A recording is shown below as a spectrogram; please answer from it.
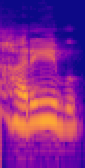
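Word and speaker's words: हरेऽव: का पद बन जाएगा पढ़ा नहीं जाता केवल लिखा जाता है तो इसका जो सही उच्चारण होगा इस पद का वो होगा harev लेकिन जब हम लिखेंगे तो avgrah भी बीच में लिख देंगे इसी प्रकार विष्णु प्लस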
